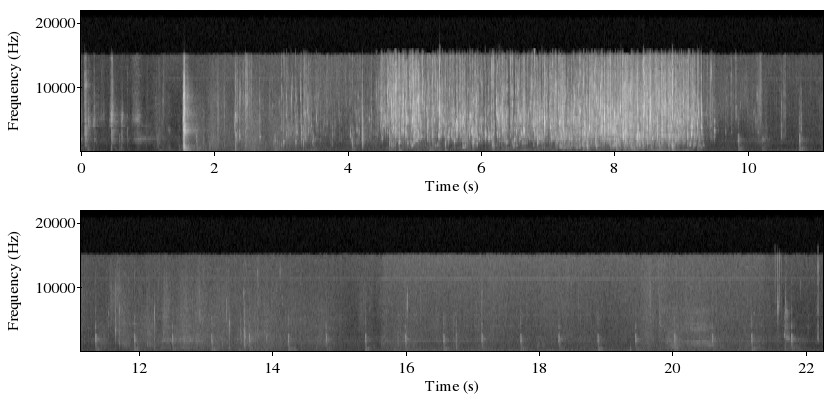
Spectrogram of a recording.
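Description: A sharp knock about a second and a half in, then water splashing and trickling in a china washing bowl for about five seconds as a cloth is wetted and wrung out. After that, faint regular ticking of a clock.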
